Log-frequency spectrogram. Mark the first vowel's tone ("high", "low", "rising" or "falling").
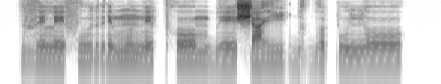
rising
